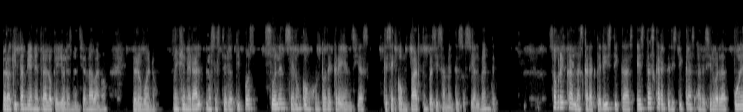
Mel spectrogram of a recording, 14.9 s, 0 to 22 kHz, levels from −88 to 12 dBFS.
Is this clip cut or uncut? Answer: cut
